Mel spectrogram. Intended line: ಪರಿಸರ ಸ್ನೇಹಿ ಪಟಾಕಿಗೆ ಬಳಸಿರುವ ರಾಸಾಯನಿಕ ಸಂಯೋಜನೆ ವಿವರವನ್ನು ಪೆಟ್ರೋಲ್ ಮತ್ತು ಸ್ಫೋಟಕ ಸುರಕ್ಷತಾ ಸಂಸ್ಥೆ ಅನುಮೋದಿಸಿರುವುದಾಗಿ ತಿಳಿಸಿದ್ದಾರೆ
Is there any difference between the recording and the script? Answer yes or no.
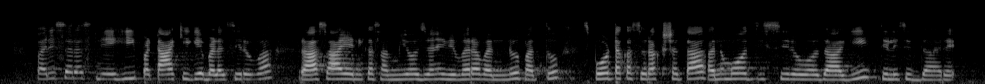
yes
